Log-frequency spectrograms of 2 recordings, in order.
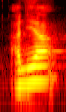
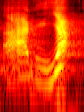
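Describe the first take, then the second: First: It is said softly and calmly. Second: It is said loudly and forcefully.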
